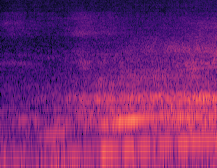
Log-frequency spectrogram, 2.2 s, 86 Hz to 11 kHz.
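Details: 2002 Mini Cooper S R53 cooling fan commanded on at speed one after the seized-bearing fan was replaced and the wiring repaired: a smooth whir rising to a steady speed with no rubbing or grinding, so the fan runs normally.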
